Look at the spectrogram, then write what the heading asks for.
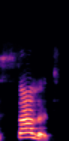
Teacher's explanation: the sa should be said louder longer and clearer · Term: stress the first syllable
